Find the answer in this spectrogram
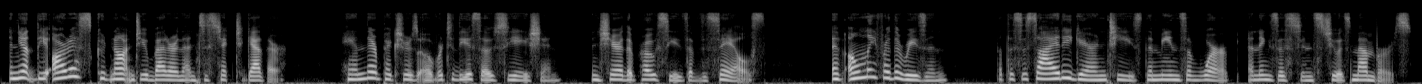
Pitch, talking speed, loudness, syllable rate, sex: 220 Hz, 185 wpm, -20 LUFS, 5.6 syllables/s, female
